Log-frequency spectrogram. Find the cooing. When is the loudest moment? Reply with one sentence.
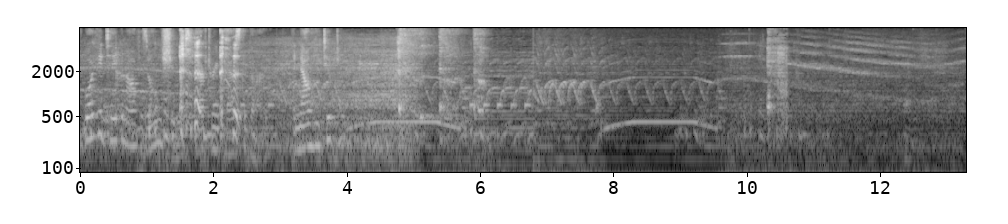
The volume of the cooing peaks at 1 second.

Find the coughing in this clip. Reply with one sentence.
The coughing can be heard from 0.9 to 2.6 s, from 4.8 to 6.2 s and from 9.8 to 10.7 s.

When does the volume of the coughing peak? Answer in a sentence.
The loudest moment of the coughing is at 2 seconds.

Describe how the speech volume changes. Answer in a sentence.
The loudness of the speech goes down, then up.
